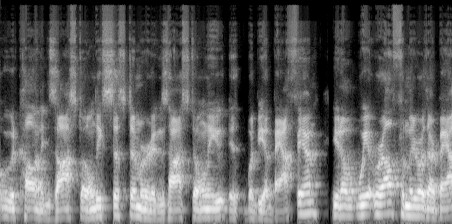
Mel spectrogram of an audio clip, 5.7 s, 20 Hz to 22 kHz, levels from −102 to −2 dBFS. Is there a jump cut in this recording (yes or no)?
yes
